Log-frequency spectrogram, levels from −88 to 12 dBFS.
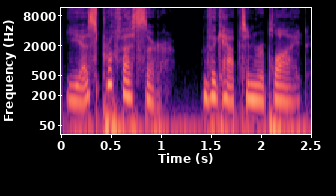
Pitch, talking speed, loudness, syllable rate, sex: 170 Hz, 120 wpm, -18 LUFS, 4.2 syllables/s, female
